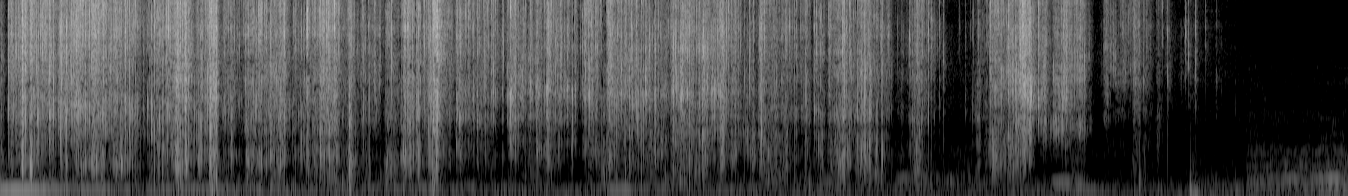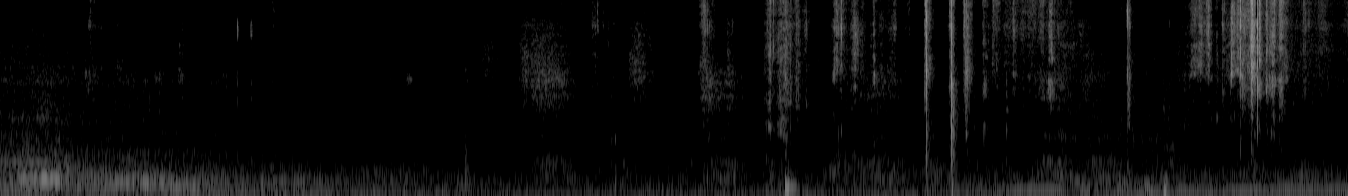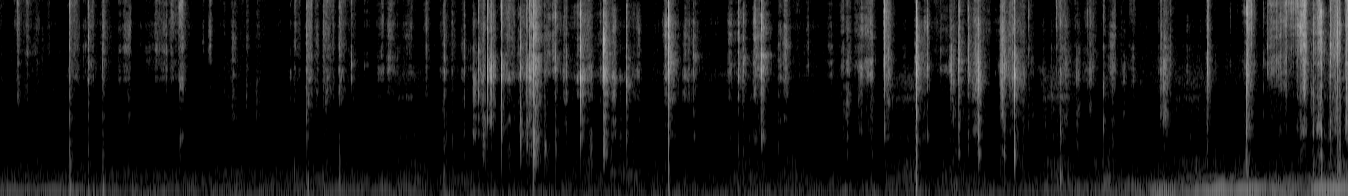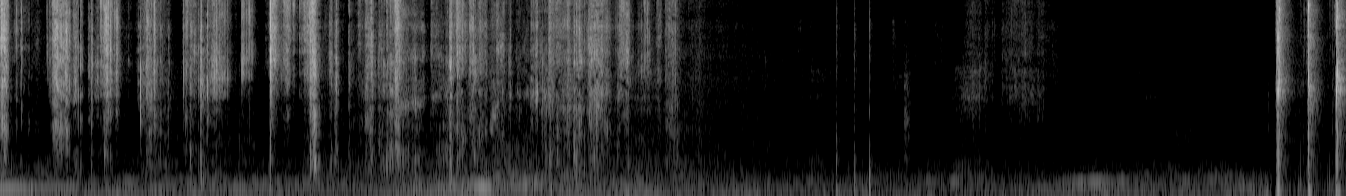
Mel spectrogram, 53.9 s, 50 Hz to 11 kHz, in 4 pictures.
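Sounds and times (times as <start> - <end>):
plastic packaging crinkling: 0.0 - 12.2, 39.3 - 47.4.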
